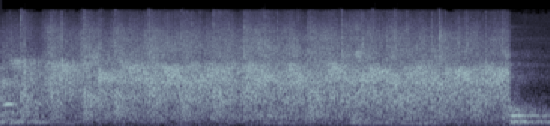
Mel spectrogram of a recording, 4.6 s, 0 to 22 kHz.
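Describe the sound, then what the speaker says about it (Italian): An audience at a 2011 journalism award ceremony gives sustained, close applause that holds steady for about four seconds, then breaks off abruptly into near quiet. "un applauso di Viana."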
